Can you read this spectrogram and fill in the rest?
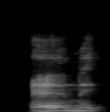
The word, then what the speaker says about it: Aisne: And the place we're going to talk about today is A I S N E. It's pronounced N, and it's in northern France.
